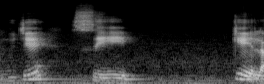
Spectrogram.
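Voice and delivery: brief pause following सेब. Explaining where a comma falls in a list: short pause after सेब. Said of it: "तो हम यहाँ पर कुछ समय के लिए रुक रहे हैं सेब के पास".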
